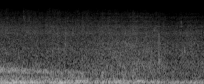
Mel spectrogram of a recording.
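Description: A low rumbling noise with a faint falling whoosh, dying away steadily.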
